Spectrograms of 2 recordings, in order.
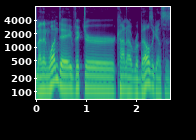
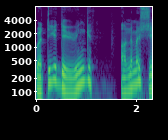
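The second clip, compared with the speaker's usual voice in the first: put-on, proper-sounding Norwegian accent; 3 semitones higher than usual. Imitating the ship's captain from the film: Norwegian accent. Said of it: "that's how they should have sounded".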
